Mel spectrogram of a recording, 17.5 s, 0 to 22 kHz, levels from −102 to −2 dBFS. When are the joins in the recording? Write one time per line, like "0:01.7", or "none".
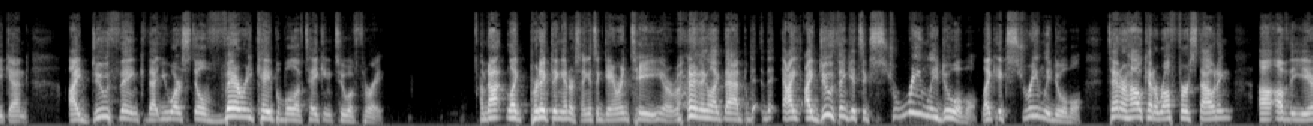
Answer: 0:09.9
